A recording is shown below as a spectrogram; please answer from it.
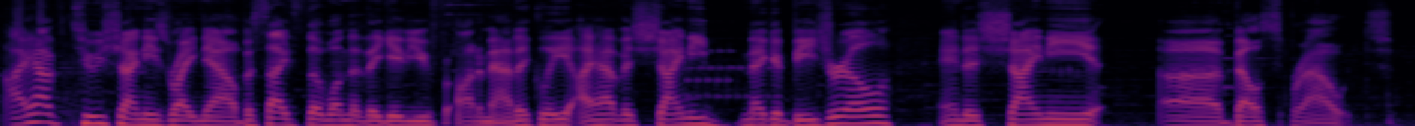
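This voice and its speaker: A man streaming a video game, chatting casually with his viewers in an excitable, rambling way full of asides. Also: mid-range voice, normal speed, soft background music. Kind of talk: casual gameplay chat with viewers.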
